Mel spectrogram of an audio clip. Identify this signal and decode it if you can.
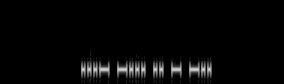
Morse code, heard as a keyed tone, about 38 wpm, 700 Hz. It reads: VBITD
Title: Code Groups - 5 Letters - 40wpm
